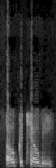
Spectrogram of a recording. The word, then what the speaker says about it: Okeechobee: Picking up your calls here in Okeechobee, Florida. Am I saying that right? – Okeechobee.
